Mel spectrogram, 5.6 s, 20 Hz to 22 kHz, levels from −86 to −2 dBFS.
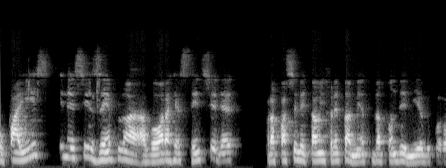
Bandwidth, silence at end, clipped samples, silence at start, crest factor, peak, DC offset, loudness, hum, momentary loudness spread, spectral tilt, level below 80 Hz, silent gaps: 7.4 kHz; 0 s; under 0.1%; 0 s; 16 dB; -2 dBFS; under 0.1%; -17 LUFS; none; 10 LU; -8.5 dB/octave; -64 dBFS; none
